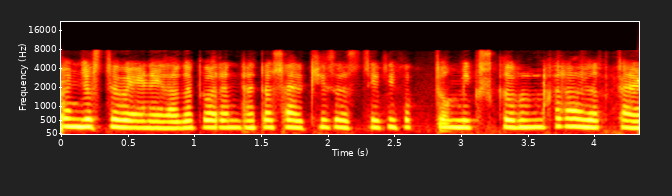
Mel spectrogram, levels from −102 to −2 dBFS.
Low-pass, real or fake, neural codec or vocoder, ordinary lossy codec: none; fake; codec, 16 kHz, 2 kbps, FreqCodec, smaller model; none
